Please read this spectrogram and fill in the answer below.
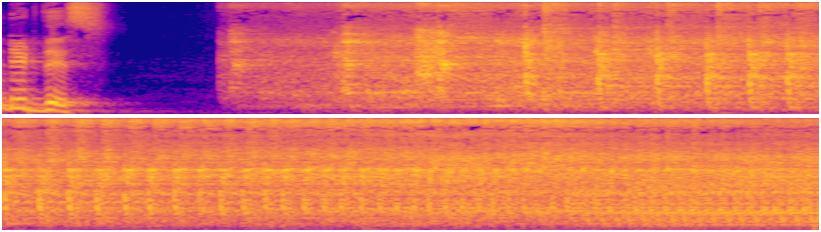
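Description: Engine sound effect dubbed onto a meme clip: an engine cranking and catching, its steady putter quickening, as a handshake pumps like a starter and smoke bursts out.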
